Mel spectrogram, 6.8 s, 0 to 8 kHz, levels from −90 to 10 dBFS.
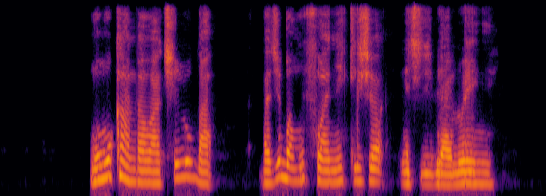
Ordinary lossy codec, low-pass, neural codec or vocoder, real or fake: Opus, 64 kbps; 7.2 kHz; codec, 44.1 kHz, 2.6 kbps, SNAC; fake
